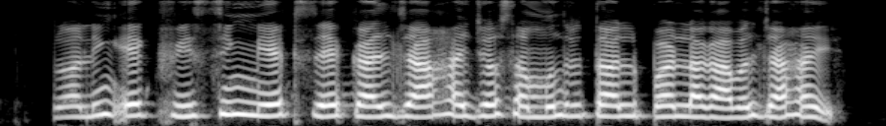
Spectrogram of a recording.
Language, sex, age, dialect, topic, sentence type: Magahi, female, 18-24, Western, agriculture, statement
